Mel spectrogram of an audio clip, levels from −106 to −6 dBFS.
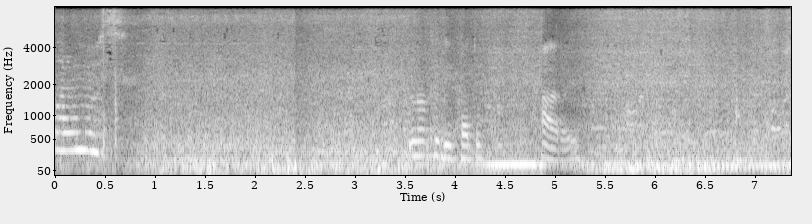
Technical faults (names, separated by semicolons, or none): gain pumping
